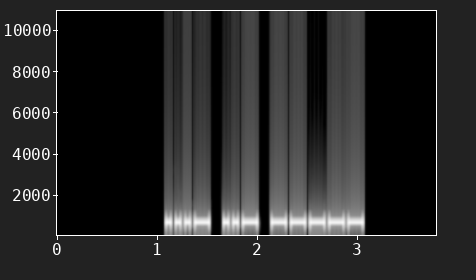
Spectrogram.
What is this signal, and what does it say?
Morse code, heard as a keyed tone, about 25 wpm, 700 Hz. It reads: VU0
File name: Three Letter-Number Combinations - 25wpm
